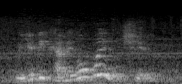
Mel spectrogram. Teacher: it’s a little rise starting on ‘will’ and then a new rise starting at a different point, on ‘come’, and then gradually going up to the Nucleus, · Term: Climbing Head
